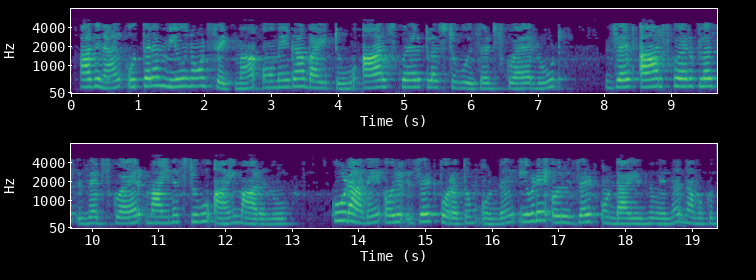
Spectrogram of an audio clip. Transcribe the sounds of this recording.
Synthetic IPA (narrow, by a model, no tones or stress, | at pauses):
ɐðinaːlut̪ːɐɾɐmːjuːno̞ːʈsiɡmɐo̞meːɡabɐjtːuːaːrskweːɐrpɭɐstuːd͡ʑeɖskwɐjɐrːuːʈː | d͡ʑeɖaːrskwejɐrpɭɐszeɖskwejɐrmɐjnɐstuːʔaːjimaːrunːu | kuːɽaːðe̞ʔo̞ɾud͡ʑeɖpurɐt̪ːumuɳɖɨiʋiɽe̞ʔo̞ɾud͡ʑeɖuɳɖaːjiɾunːue̞nːɨnɐmukːɨ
